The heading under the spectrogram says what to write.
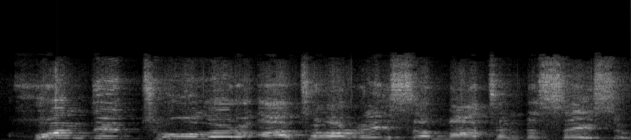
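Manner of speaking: loud sing-song shout of the pledge; called out. Retold or imitated. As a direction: announce the big pledge across the shul. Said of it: "he calls out to the president".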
